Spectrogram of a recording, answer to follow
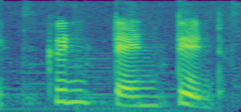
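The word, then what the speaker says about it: contented: और इसी के साथ देखते हैं हमारा नेक्स्ट वर्ड जो है कंटेंटेड। दोस्तों, कंटेंटेड की प्रोनाउंसिएशन बहुत इंपॉर्टेंट है। यहाँ पर हमने टी लगाया है, कंटेंटेड, राइट?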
